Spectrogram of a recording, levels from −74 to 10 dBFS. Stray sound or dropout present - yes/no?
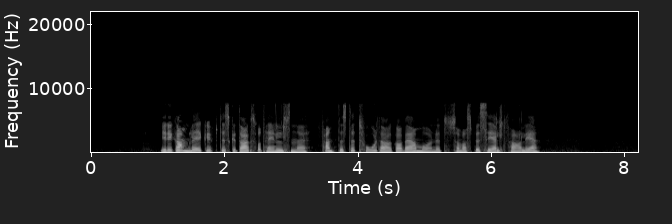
no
